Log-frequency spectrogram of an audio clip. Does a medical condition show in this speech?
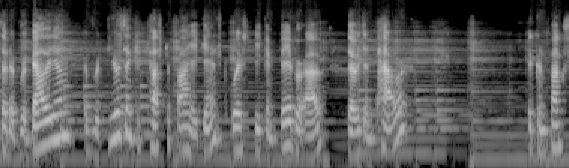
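Yes: deafness with speech impediment; born deaf, years of speech therapy, English not familiar, cannot really hear voices in interviews; speech shaped by years of speech therapy; some words difficult to say, must adjust tongue to speak properly.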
